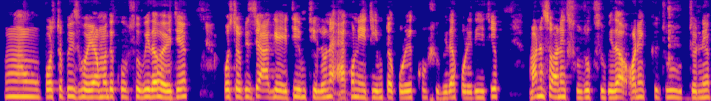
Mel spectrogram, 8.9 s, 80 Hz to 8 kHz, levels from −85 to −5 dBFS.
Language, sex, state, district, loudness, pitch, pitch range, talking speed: Bengali, female, West Bengal, Kolkata, -17 LUFS, 205 Hz, 195-215 Hz, 210 wpm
